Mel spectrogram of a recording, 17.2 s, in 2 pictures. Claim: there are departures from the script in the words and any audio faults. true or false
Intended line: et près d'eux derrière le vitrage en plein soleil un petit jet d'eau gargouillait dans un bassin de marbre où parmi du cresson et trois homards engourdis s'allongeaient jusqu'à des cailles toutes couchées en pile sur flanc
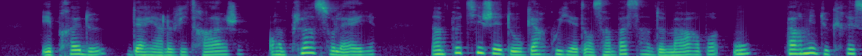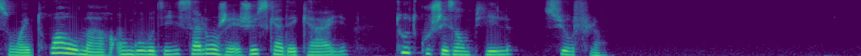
false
